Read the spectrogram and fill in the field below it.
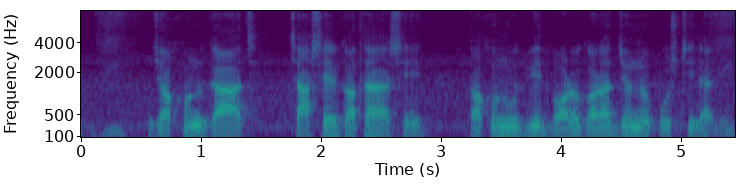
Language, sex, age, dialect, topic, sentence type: Bengali, male, 51-55, Standard Colloquial, agriculture, statement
